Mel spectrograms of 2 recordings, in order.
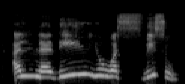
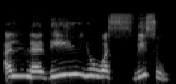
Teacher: پہلے والا لیٹر یا ایک مد حالت میں ہے جس کا مخرج جوف ہے، لیکن دوسرے والا لیٹر یا ایک مد حالت میں نہیں ہے اور اس کا مخرج زبان کے مڈل سے ہے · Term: اظہار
